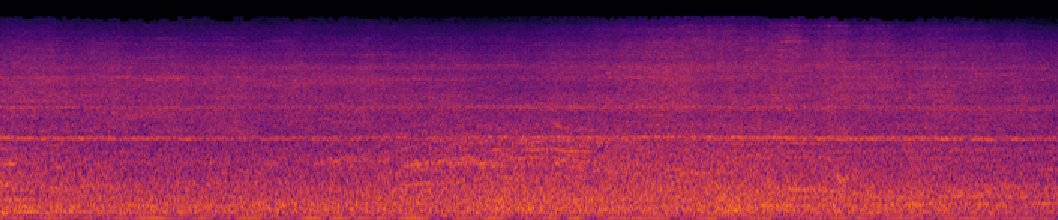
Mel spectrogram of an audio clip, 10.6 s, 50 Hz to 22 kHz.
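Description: JR East E3-700 series Shinkansen (GENBI SHINKANSEN) running along the station platform as it pulls away: a steady rumble of wheels and running gear with a constant high whine over it, fading slightly near the end as the last car passes.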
